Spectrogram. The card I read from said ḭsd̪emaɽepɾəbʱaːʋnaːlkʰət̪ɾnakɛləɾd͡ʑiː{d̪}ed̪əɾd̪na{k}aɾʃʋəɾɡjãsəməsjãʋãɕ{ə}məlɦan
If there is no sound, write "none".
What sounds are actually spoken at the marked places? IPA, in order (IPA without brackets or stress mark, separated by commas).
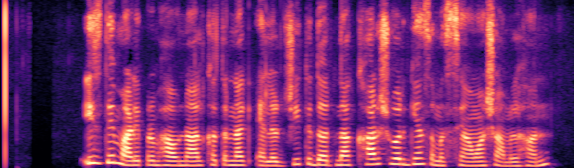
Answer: t̪, kʰ, a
